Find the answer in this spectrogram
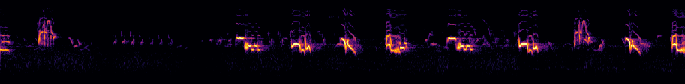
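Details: American robin song. Soft, faint twittering notes at first, then loud, clear, warbled whistled phrases repeated more than once a second, some with a thin high squeaky note added.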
